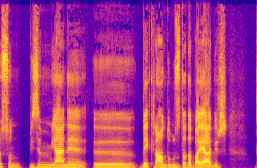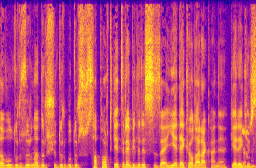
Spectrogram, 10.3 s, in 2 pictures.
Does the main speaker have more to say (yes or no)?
no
